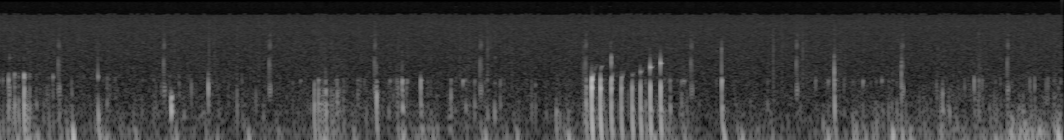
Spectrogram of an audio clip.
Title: Huge stomach gurgling sound | My Stomach Makes Noises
